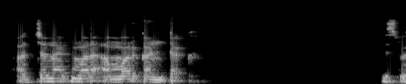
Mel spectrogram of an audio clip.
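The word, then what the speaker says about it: Achanakmar: में जो biosphere reserve है उसका नाम है अचन कमरा अमर कंटक इसको स्पेलिंग देखिए प्रोशन वगर में गलत हो जाए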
